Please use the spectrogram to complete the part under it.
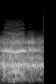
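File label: Russian speech, Ka-50 Wingman; Digits; DCS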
